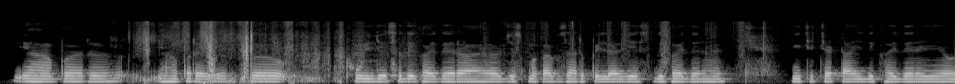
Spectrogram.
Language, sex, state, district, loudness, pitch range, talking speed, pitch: Hindi, male, Bihar, Jahanabad, -21 LUFS, 130-135 Hz, 175 wpm, 130 Hz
